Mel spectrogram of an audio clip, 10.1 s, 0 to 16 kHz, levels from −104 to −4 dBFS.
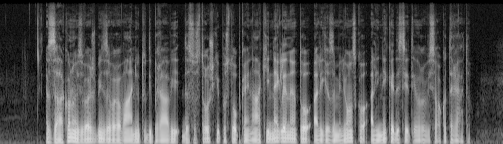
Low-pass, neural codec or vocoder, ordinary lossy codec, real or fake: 14.4 kHz; none; none; real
